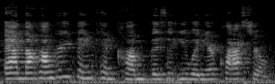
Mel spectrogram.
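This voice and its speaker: A woman teacher reading aloud to young children, expressive and prompting them with questions. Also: high-pitched, fairly quick, recorded from a distance. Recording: roomy echo with clear background noise.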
